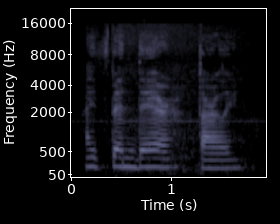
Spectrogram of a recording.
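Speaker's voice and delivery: soft-spoken, hushed vampire voice. A vampire behind a locked bedroom door on a boat speaks up: soft vampire voice. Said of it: "you hear a soft voice".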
